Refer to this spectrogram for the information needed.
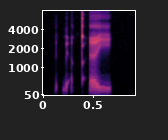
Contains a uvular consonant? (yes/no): yes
